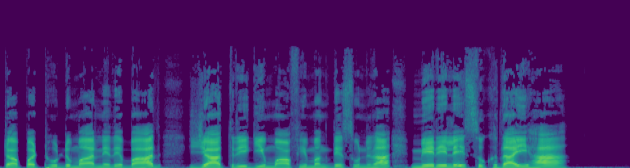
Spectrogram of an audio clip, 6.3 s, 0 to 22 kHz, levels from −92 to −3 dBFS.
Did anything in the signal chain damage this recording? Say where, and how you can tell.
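Yes. A driver or buffer stage most likely let a single sample or so slip out of the stream, which shows up as dropped samples at 4.56 s in this speech. Skipping that value makes the waveform leap straight to a later point, a step far too brief to remove any audible sound. What you hear is one sharp click, and the spectrogram shows it as a thin vertical line running across the whole frequency range at that instant.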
